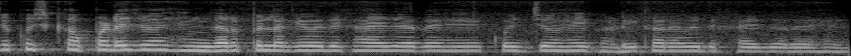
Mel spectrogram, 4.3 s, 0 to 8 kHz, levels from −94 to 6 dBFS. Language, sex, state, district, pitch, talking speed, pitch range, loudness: Hindi, female, Bihar, Kishanganj, 190 Hz, 325 wpm, 180-200 Hz, -31 LUFS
